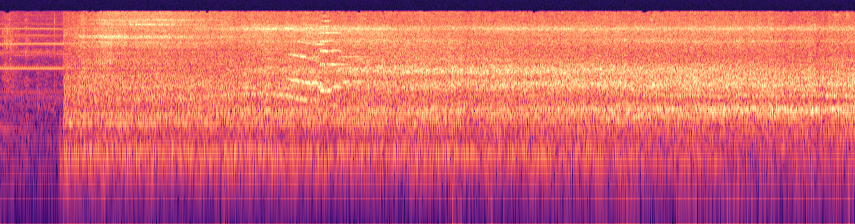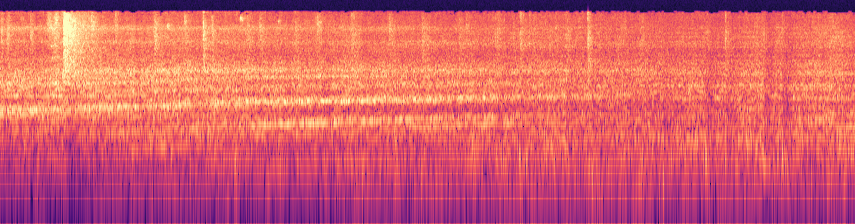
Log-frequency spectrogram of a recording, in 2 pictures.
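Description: A train running at a station: a steady loud rolling noise that starts suddenly about a second in, with whining tones that slowly rise in pitch in the second half.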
